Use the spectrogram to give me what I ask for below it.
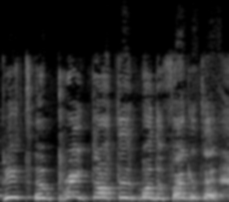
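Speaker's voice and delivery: laughing. Real, not acted. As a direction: crack up while telling it.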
